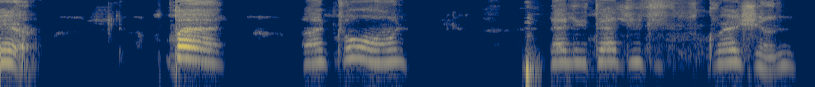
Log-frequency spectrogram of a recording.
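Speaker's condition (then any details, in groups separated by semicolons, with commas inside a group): Cerebral palsy with ataxia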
